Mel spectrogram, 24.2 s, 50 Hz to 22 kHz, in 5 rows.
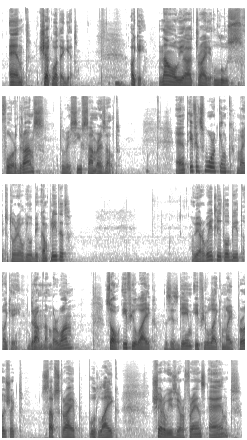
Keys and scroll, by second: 4.4 space.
